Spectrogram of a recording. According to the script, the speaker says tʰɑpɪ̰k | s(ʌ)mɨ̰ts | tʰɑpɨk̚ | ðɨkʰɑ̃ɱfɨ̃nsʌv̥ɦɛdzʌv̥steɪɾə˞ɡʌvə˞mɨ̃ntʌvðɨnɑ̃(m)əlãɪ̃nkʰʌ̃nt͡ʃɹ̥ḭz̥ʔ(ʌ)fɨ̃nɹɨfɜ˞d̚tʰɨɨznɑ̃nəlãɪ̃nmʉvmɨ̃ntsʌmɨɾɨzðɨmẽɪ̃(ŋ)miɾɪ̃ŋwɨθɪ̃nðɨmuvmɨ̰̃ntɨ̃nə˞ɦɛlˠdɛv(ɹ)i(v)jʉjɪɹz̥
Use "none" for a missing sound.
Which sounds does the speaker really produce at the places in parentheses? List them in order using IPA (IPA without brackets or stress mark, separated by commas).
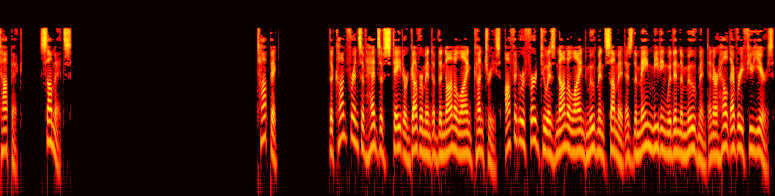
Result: ʌ, n, ɑ, n, ɹ, f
